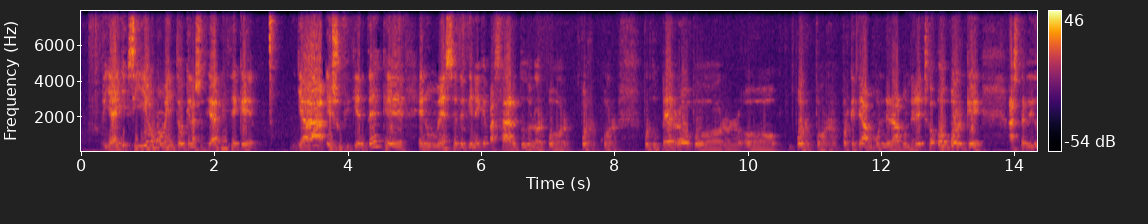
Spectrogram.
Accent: Bilbao, Basque Country, Spain; yo soy de Bilbao, entonces esto es la realidad

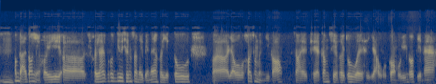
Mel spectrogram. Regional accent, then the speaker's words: Hong Kong; 我哋香港人

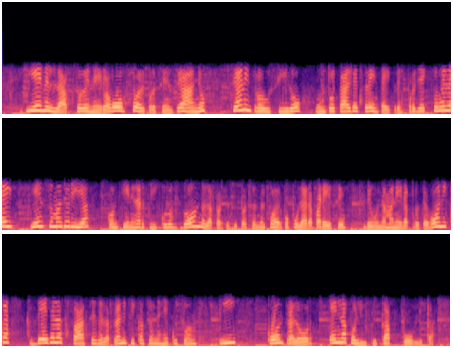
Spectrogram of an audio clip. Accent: Venezuela; los derechos que tenemos como venezolanos

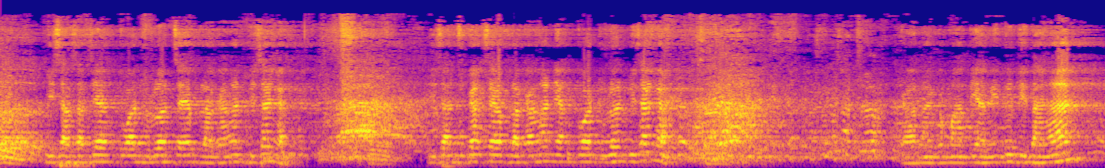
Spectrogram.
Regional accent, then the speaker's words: Java, Indonesia; Saya asli orang Jawa

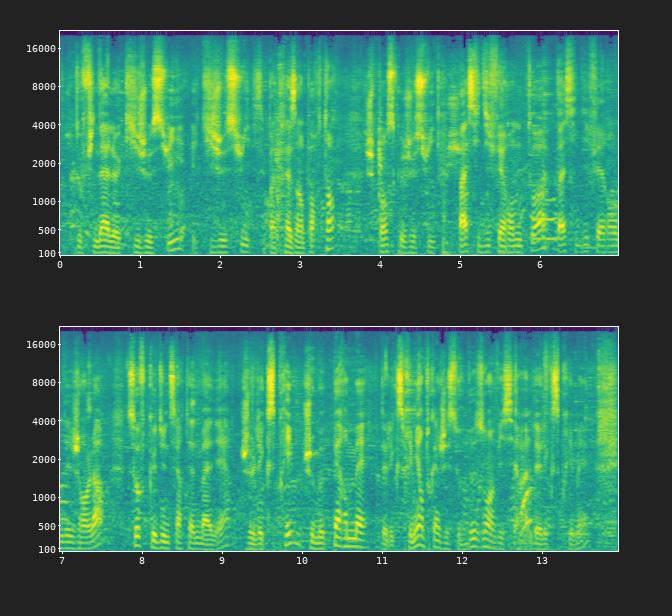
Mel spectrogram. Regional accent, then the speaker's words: Corsica, France; Parce que ben, chez nous en Corse, il y en a plein.

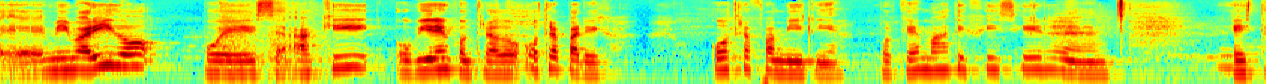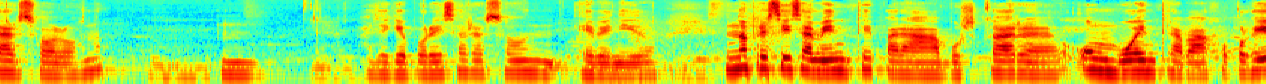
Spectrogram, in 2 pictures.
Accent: Bolivia; moved away as an adult; now in Spain; Vengo de Bolivia.

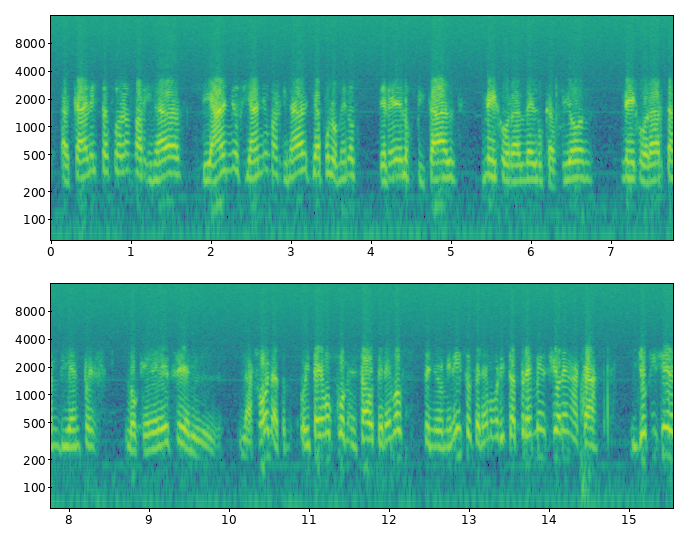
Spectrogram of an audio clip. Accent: Palmira, Táchira, Venezuela; Yo soy de Palmira, estado Táchira.

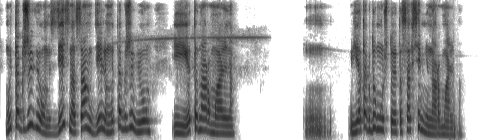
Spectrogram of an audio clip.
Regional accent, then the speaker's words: Novokuznetsk, Kemerovo Oblast, Russia; moved away as an adult; now in Moscow, Russia; я являюсь уроженкой города Новокузнецка, Кемеровской области, это всем известный Кузбасс и в пределах нашей страны, и за пределами ее.

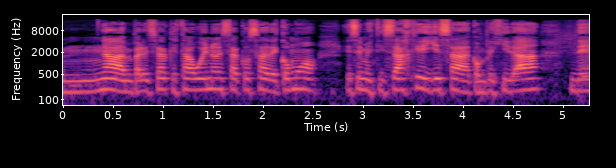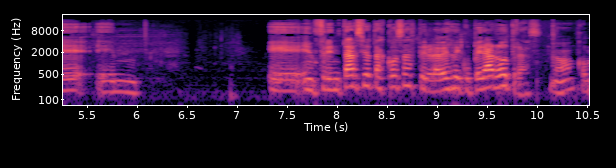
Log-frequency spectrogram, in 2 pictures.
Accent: Maldonado, Uruguay; yo soy de Maldonado, ya lo saben por otras anécdotas.

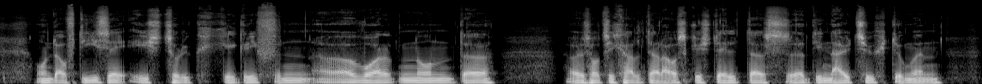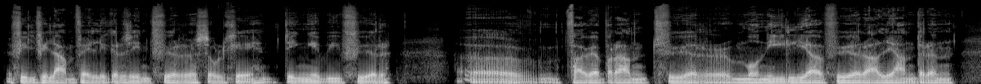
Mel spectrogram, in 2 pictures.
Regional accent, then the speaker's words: Dornbirn, Vorarlberg, Austria; born there; Ich bin kein Schwarzacher, ich bin in Dornbirn geboren. Der Dornbirner ist ein eigener Menschenschlag.

